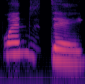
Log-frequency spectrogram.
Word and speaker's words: Wednesday: ওয়েডনেসডে বলবো না, আমরা ওয়েডনেসডে বলবো না, আমরা বলবো ওয়েডনেসডে। কি বলবো? ওয়েডনেসডে। Wednesday. হ্যাঁ, ডি Wednesday. এর উচ্চারণ করা যাবে না, Wednesday.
